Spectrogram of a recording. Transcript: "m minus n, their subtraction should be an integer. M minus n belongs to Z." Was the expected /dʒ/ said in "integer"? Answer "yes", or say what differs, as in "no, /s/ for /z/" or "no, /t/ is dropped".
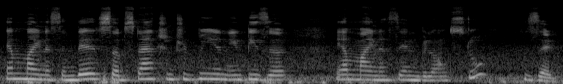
no, /z/ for /dʒ/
